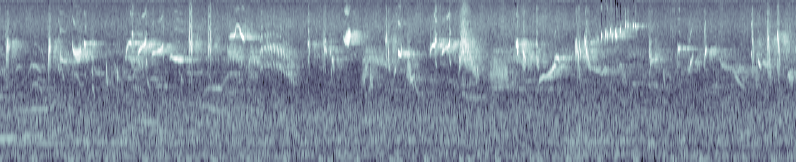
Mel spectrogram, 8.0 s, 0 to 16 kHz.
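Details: Common whitethroat singing in early June 2017 on the Sava riverbank in Prečko, Zagreb, Croatia. It gives brisk, scratchy warbled bursts almost continuously, each phrase a quick jumble of harsh notes, over constant low rumbling background noise.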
